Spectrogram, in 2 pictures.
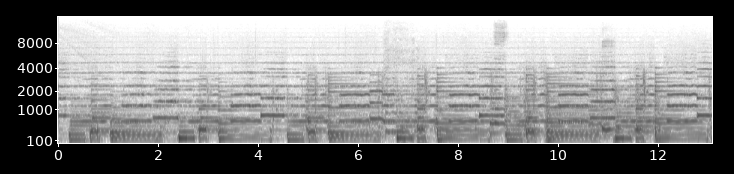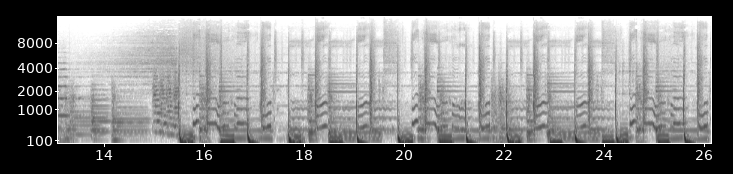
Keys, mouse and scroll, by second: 1.1 double click, 5.5 f, 6.5 alt+click, 8.5 alt+click, 10.7 double click, 11.2 f, 12.1 double click, 13.6 shift+click, 13.9 shift+double click, 14.2 shift+click, 17.4 alt+click, 19.4 double click, 20.4 shift+click, 20.7 shift+double click, 21.0 alt+click, 24.1 alt+click.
